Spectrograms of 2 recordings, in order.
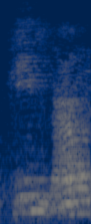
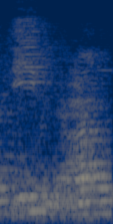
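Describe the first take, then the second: No difference in how they are said.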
